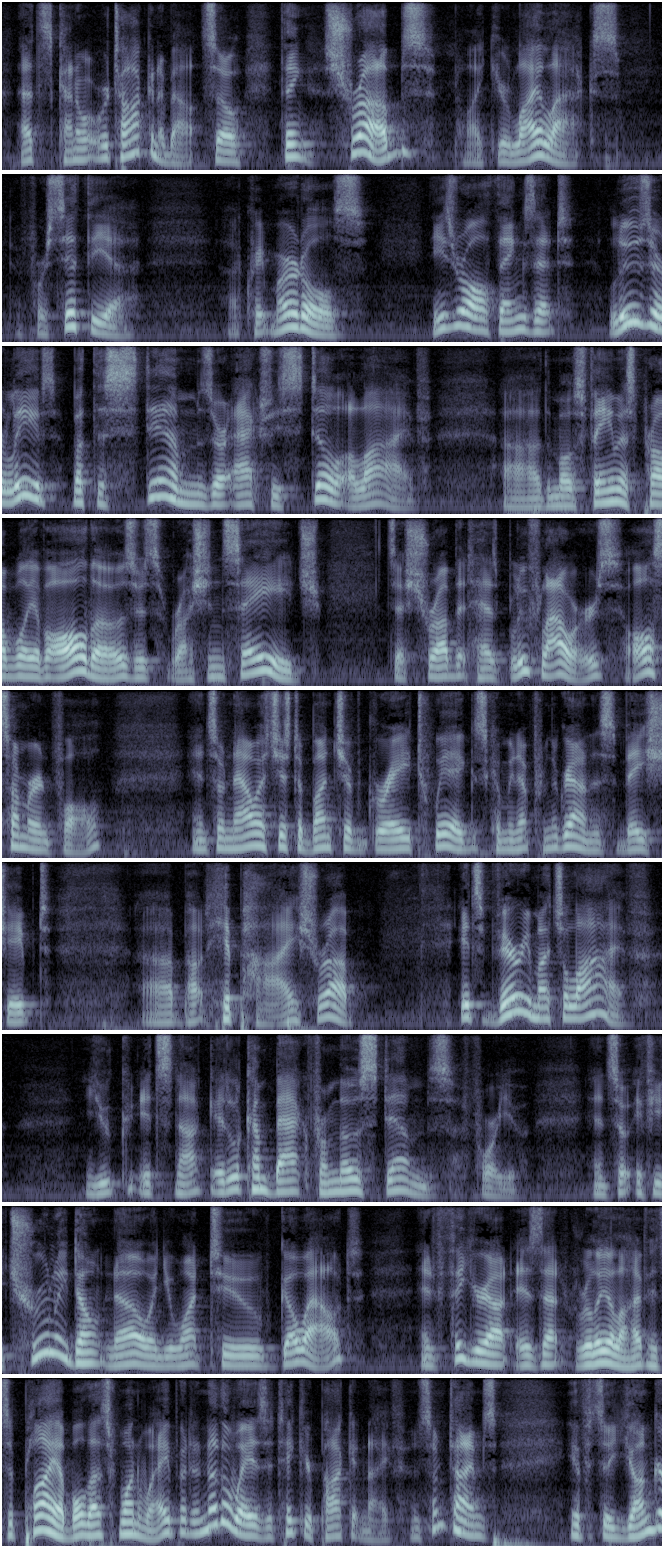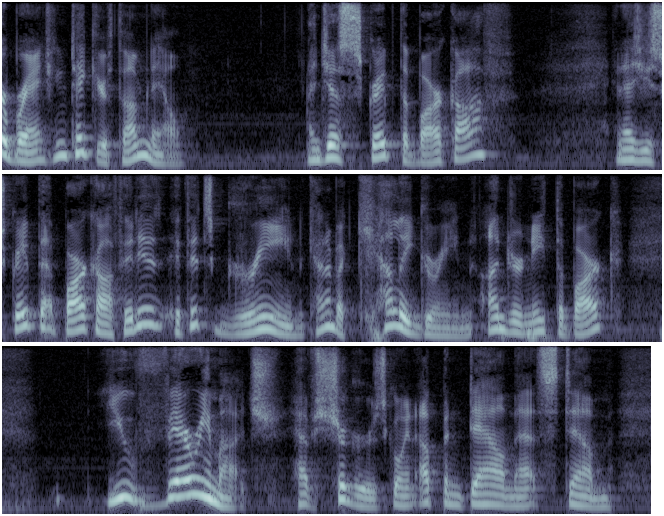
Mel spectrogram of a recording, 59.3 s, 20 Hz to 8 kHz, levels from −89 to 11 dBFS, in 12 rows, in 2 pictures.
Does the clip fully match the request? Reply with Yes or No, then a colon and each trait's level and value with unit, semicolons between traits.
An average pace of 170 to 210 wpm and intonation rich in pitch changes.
Yes: average, 180 wpm; wide, 6.6 semitones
